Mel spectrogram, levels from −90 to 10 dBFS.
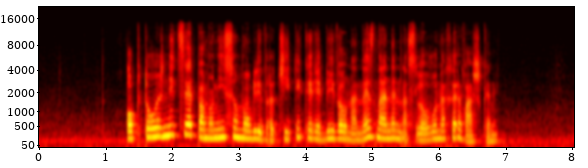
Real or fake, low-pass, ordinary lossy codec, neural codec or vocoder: fake; 14.4 kHz; none; codec, 32 kHz, 1.9 kbps, SNAC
